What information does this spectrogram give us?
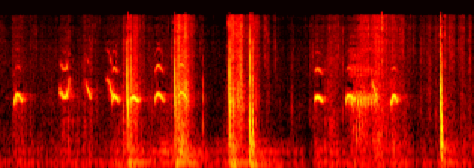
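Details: Young chicks aged four and a half weeks peep near a phone in short bright chirps, some slightly rising, interrupted by loud broadband scuffing and tapping noises.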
